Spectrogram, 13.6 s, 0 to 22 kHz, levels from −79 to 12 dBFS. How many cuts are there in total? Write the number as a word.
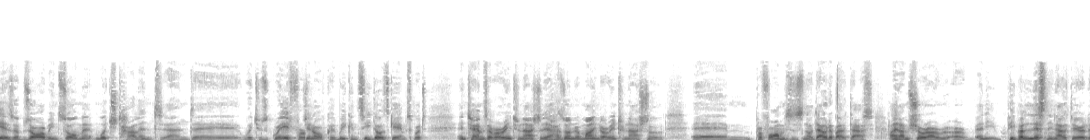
one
